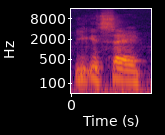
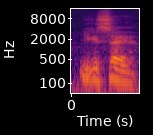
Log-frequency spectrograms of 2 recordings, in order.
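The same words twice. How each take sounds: The two takes are said the same way.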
